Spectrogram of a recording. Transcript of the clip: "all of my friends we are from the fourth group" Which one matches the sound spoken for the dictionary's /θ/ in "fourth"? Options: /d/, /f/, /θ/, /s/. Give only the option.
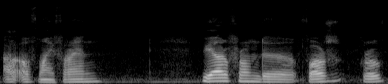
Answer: /s/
